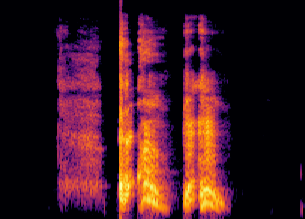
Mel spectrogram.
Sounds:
Throat clearing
